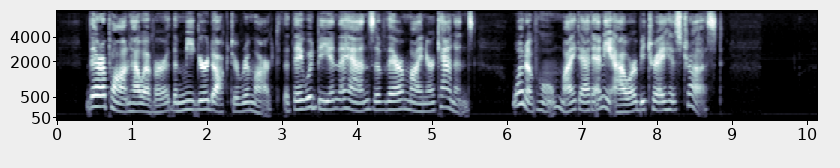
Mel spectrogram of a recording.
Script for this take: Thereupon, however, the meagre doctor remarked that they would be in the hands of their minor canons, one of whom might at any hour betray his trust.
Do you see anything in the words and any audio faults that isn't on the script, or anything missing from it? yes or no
no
